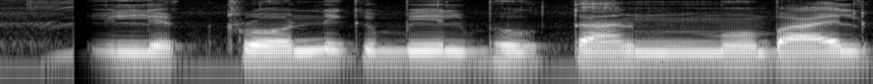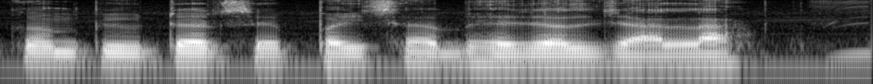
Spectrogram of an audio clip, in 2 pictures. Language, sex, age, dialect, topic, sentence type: Bhojpuri, male, 18-24, Northern, banking, statement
